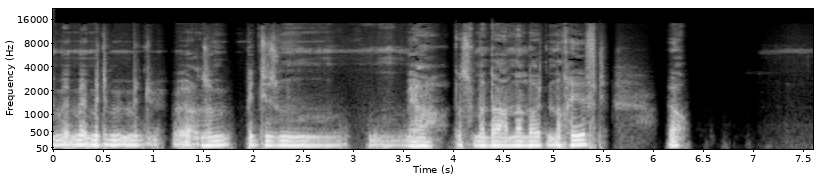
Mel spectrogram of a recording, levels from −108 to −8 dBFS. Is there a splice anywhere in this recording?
no; 0 cuts

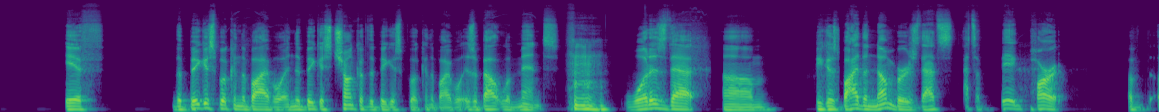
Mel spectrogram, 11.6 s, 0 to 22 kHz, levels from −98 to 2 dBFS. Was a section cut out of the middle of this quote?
yes; 2 cuts; at 7.1 s, 8.4 s

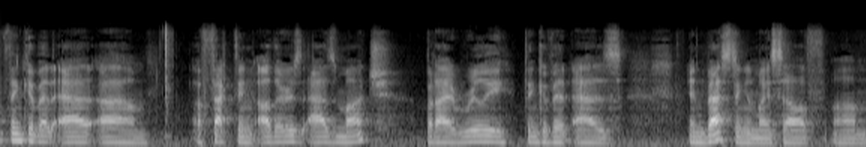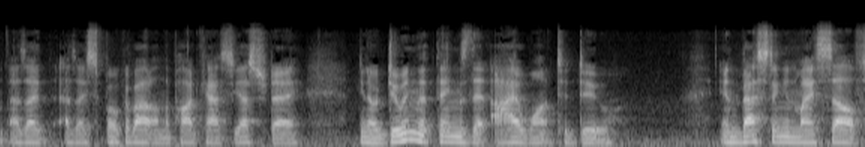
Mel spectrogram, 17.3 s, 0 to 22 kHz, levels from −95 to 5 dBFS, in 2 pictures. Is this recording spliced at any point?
yes; 3 cuts; at 1.7 s, 5.1 s, 12.1 s

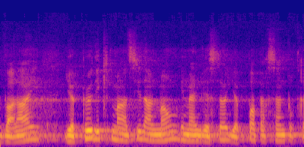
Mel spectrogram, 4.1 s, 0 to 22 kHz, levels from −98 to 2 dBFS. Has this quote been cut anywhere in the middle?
yes; 1 cut; at 2.4 s

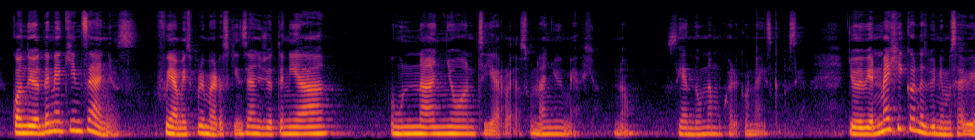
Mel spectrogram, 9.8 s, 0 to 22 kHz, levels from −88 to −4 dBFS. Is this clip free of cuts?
yes; 0 cuts

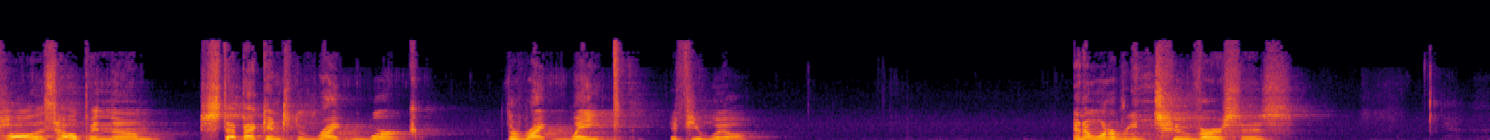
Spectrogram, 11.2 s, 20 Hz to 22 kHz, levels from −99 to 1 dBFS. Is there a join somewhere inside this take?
no; 0 cuts

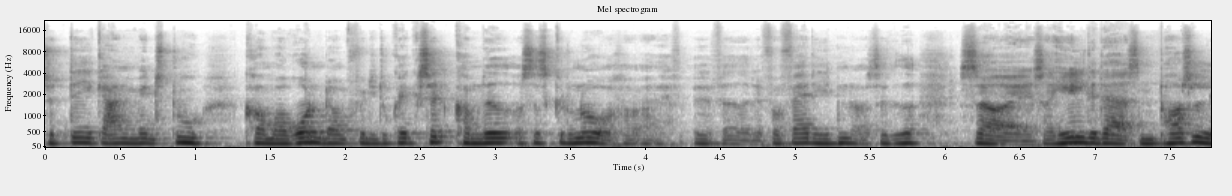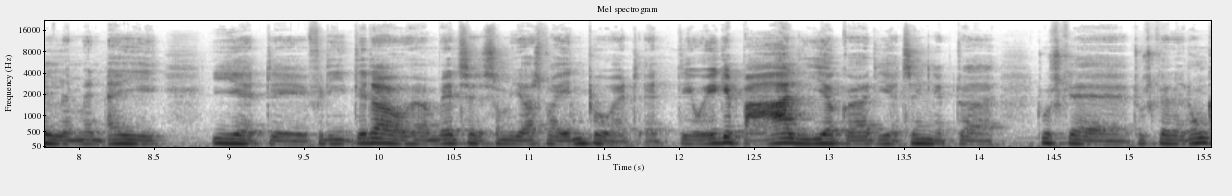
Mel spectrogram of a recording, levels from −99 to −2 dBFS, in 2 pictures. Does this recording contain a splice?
yes; 2 cuts; at 6.0 s, 8.2 s

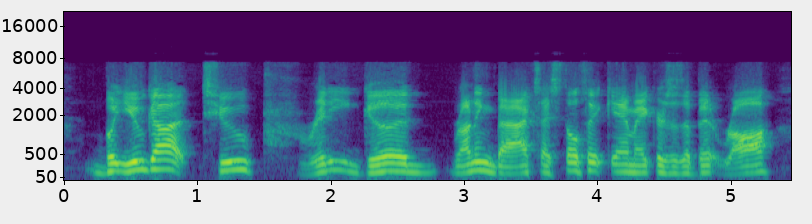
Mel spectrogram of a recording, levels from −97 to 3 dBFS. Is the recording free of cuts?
yes; 0 cuts

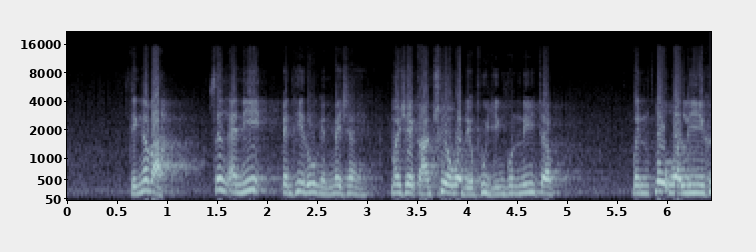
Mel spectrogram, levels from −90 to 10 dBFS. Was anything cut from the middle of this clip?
yes; 2 cuts; at 1.4 s, 3.1 s

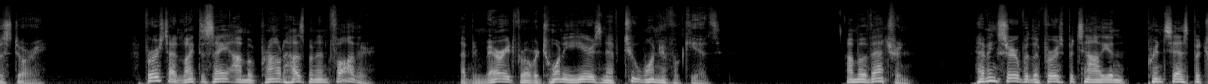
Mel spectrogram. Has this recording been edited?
no; 0 cuts

